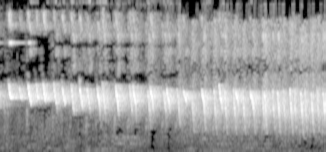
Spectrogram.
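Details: Shrill repeated chips from a cucak kinoi bulbul in a tembakan cerecetan burst for pet bird training, the notes falling slightly in pitch as they speed along in a steady rattle.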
